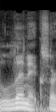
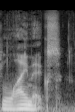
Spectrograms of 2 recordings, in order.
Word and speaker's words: Linux: There is a third alternative that most people may be unaware of, and that is called the Linux, or sometimes it's pronounced Linux operating system. – L-I-N-U-X.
